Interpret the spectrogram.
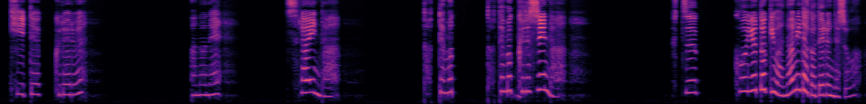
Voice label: girl; 悲しい感じの台詞。女の子。; 普通の女の子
